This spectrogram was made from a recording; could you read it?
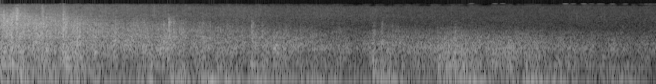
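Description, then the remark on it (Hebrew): Deep, continuous thunder rumbles loudly throughout, with rolling low-end booms and a few sharper cracks swelling in and out. No voices are heard. “רגע, רעמים? ברקים?”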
